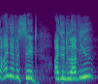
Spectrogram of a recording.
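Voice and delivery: protesting dad. Retold or imitated. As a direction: imitate an exasperated dad defending himself. Dad protests to runaway boy in story.

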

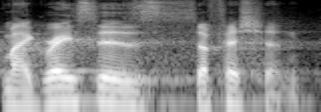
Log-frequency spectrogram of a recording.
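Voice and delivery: slow build to "sufficient"; low, slow emphasis on "sufficient"; stress on sufficient. Shown as a demonstration. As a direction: set "sufficient" apart and lean on it.

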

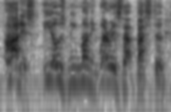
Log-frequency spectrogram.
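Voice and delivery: loud, high, furious demand on the phone; angry shouting caller. Retold or imitated. Caller on the phone, angrily shouting for the artist. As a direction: bark it out like a man who's owed money.

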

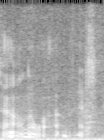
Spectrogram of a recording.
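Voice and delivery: whispered, half to herself; breathy puzzled whisper; whispered aside. Real, not acted. Friend recapping a show, puzzling over a match, whispered.

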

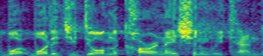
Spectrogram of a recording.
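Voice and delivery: usual speaking voice

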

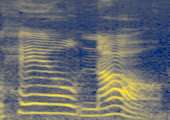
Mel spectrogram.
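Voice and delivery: ordinary delivery

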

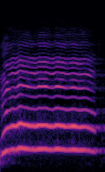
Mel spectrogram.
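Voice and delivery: high, held comic wail of fear; frightened wail. Acted. Boy shaking as dad slams the door, frightened wail. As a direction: let out a long high mock-terrified cry. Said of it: "I was shaking".

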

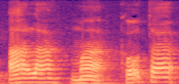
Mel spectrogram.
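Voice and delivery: "Ala ma kota" slowly, each word set apart. Shown as a demonstration. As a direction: read "Ala ma kota" one word at a time, like a schoolchild. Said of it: "słowo po słowie".

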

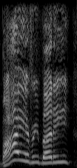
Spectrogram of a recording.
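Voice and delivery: high singled-out goodbye to the room; imitated breezy exit call; called-out farewell. Wife calls out leaving in commotion.

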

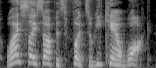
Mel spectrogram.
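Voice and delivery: put-on high-pitched kid announcing a move; eager kid player. Kid declaring an attack on the dragon, eager high voice. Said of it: "the first kid says".

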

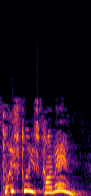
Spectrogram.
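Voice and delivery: high, slow please please; pleading welcome. Retold or imitated. Host inviting a weary stranger inside, slow and pleading. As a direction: coax him inside kindly and slowly.

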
